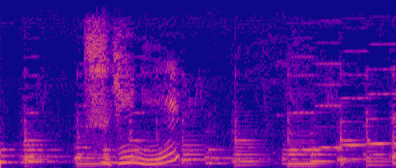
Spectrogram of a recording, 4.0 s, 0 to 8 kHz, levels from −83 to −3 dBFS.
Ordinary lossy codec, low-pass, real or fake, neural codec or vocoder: Opus, 24 kbps; 7.2 kHz; real; none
